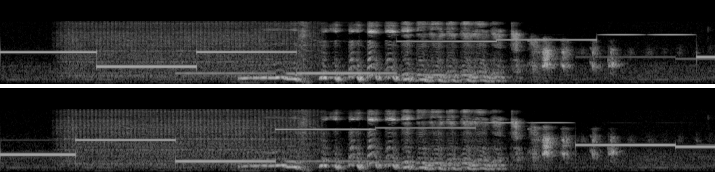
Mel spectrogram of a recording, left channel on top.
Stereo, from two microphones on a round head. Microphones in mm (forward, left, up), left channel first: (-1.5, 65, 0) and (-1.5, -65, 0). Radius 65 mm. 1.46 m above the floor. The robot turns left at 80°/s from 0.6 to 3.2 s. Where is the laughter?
70° left (ahead or behind), 1.0 m; by 7.2 s 5° left (ahead or behind), 1.0 m.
